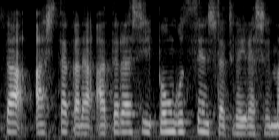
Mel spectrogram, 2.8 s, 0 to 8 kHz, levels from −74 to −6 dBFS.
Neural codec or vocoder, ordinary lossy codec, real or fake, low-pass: codec, 16 kHz, 4.8 kbps, FACodec; none; fake; none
